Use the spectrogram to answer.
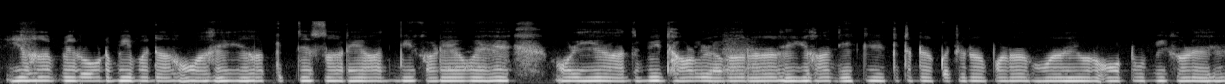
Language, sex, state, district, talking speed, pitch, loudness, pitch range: Hindi, male, Uttar Pradesh, Jyotiba Phule Nagar, 160 wpm, 165 Hz, -15 LUFS, 160-165 Hz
